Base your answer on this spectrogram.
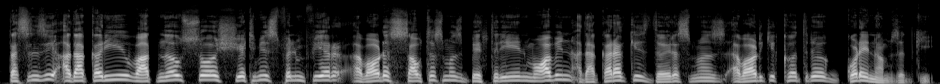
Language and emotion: Kashmiri, neutral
